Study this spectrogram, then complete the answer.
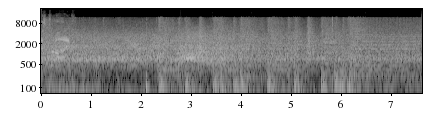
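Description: Stadium crowd in a football video game roaring after a touchdown drive, a continuous loud wash of cheering with rhythmic thumps and claps, while a commentator talks over it.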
